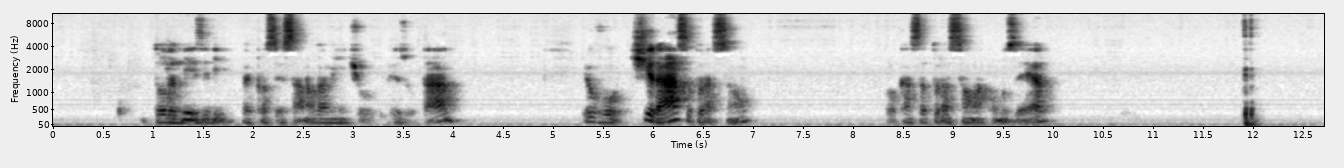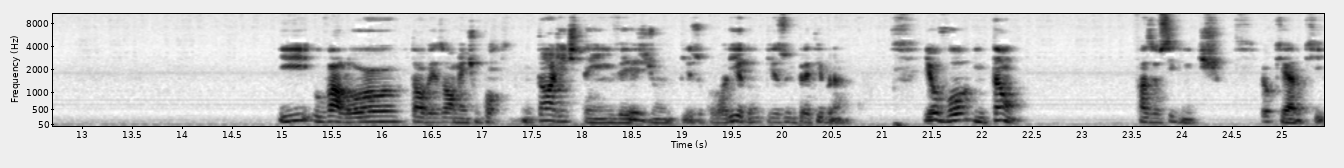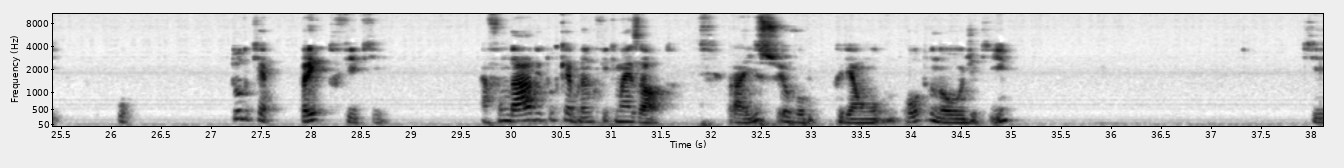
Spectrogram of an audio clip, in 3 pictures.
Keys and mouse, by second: 4.0 click, 6.2 click, 10.5 click, 15.1-16.7 click, 15.9 click, 16.4 click, 16.6 click, 17.4 middle click, 19.2 middle click, 22.6 middle click, 23.9 click, 24.8 middle click, 33.0 shift+a.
